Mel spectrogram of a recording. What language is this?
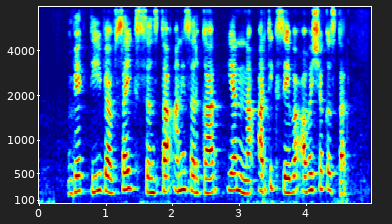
Marathi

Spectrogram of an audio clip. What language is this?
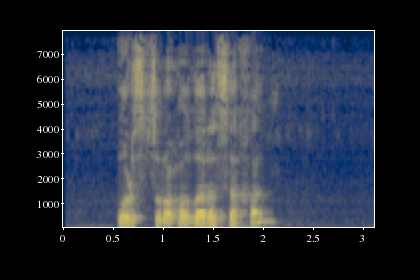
Kabyle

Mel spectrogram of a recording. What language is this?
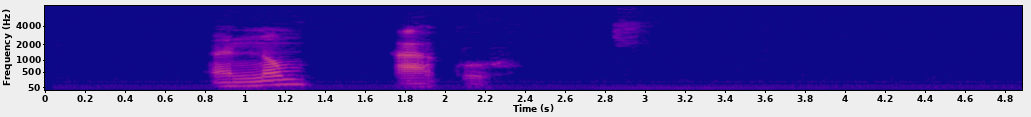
Fang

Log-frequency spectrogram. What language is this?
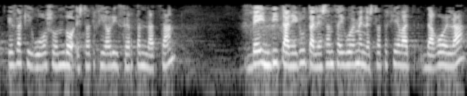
Basque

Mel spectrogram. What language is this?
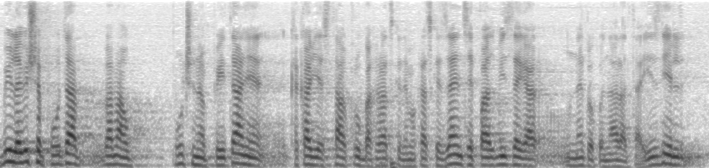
Croatian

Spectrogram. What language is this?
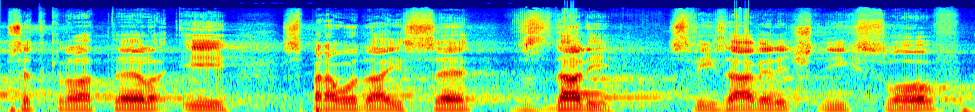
Czech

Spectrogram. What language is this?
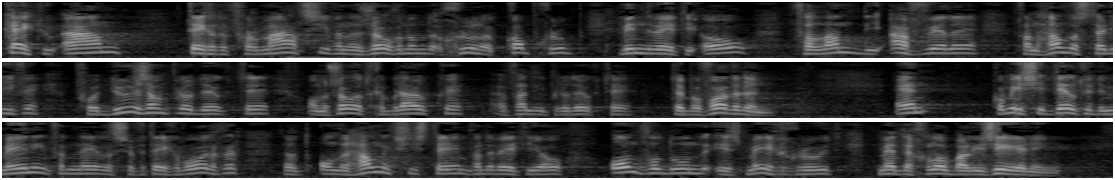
Dutch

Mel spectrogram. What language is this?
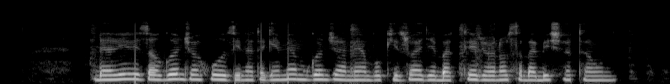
Swahili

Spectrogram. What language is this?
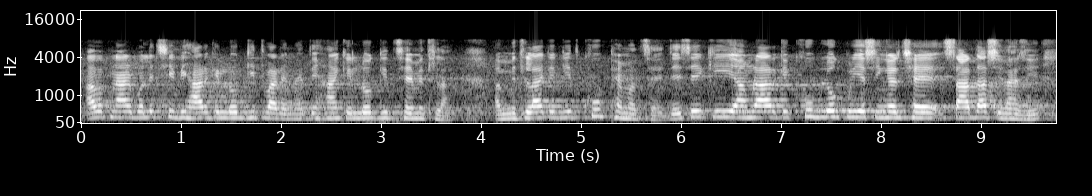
Maithili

